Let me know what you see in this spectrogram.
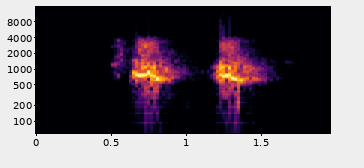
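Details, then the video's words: Pet Bichon male dog, fond of his bones, calling for his bone: two short, rough, yelping barks about half a second apart, each a loud burst with a harsh, nasal tone, then quiet. "dog howl"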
